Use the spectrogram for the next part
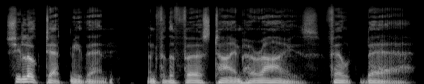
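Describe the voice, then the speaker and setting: A man reading a scripted first-person detective story in a solemn, measured, literary way. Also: extremely low pitch, sing-song, no room sound, studio quality. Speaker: narrator.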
